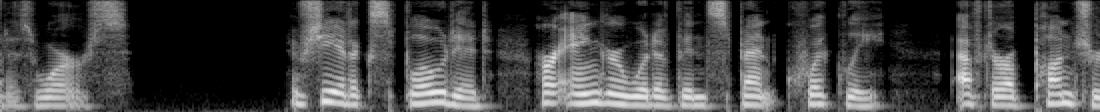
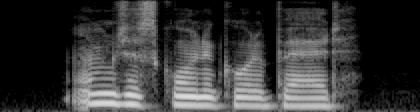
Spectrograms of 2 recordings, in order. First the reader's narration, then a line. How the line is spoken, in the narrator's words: he mumbles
